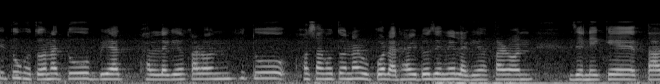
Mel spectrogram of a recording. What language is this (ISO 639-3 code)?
asm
